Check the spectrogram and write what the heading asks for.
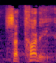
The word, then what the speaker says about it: Satori: but it's called Satori I'd love to say that Satori SAT Ori and it means instant awakening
